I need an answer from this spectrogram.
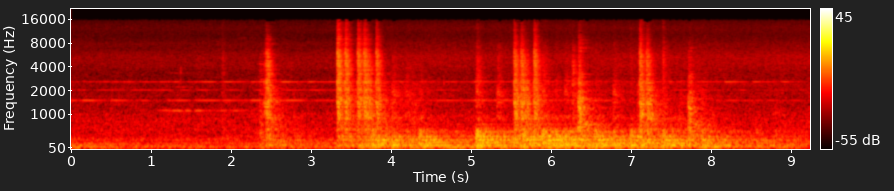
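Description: Freight train car heard from its end platform: a low rumble with a series of sharp metallic clanks and bangs, one about two and a half seconds in and a cluster in the middle.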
